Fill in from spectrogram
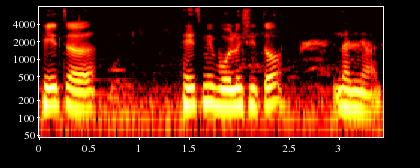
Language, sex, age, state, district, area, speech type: Marathi, male, 18-30, Maharashtra, Thane, urban, spontaneous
